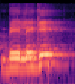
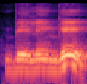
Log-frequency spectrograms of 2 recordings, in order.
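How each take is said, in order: First: The second vowel is said without nasalization. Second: The second vowel is said with nasalization. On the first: "अगर यहां पे बिंदु नहीं लगा होता तो होता बेलेगे" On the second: "लेकिन अभी क्या बोलना है आपको"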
